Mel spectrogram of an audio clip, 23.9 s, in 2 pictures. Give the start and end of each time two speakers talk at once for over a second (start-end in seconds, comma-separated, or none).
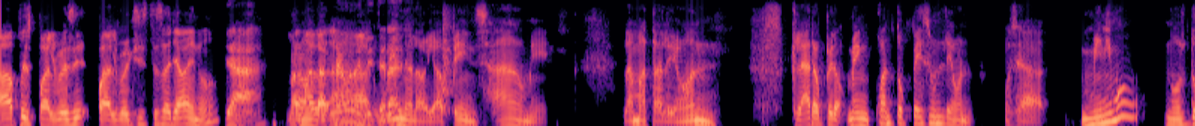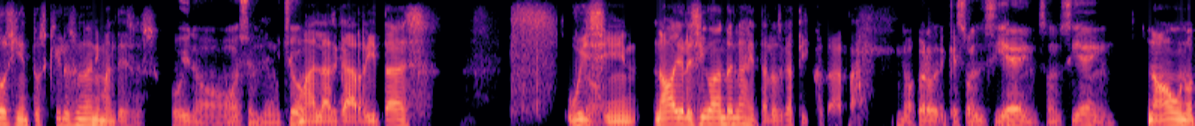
2.8-4.1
